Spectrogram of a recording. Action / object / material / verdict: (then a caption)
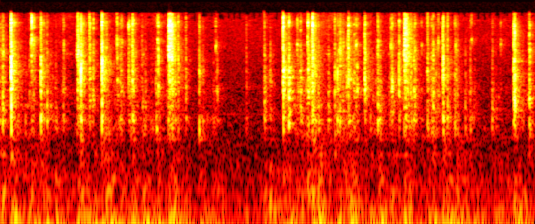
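tap / plastic computer keyboard / plastic / none. Long fingernails type on a full-size black plastic Logitech membrane keyboard with a hollow housing, one hand reaching over to the numeric keypad. A rapid, uneven stream of short, bright clicky key taps plays over a steady low rumble, easing briefly near the middle before picking back up.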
